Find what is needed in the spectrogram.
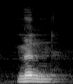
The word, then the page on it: m'n: /mən/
